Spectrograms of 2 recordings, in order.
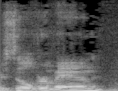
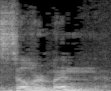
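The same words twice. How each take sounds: First: "Silverman" with a full, open "man" at the end; "Silverman" ending like the word "man"; mispronounced surname. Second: "Silverman" with the last syllable reduced to "mun"; surname-style "Silverman", swallowing the a in "man"; corrected surname pronunciation. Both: Retold or imitated. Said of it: "It's Silverman".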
